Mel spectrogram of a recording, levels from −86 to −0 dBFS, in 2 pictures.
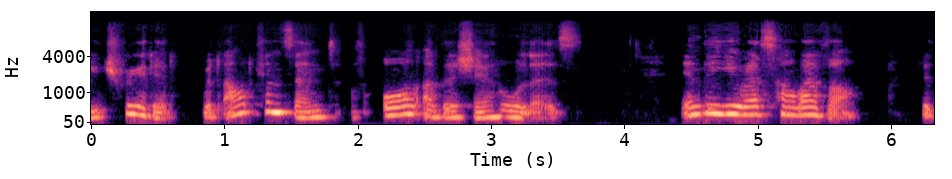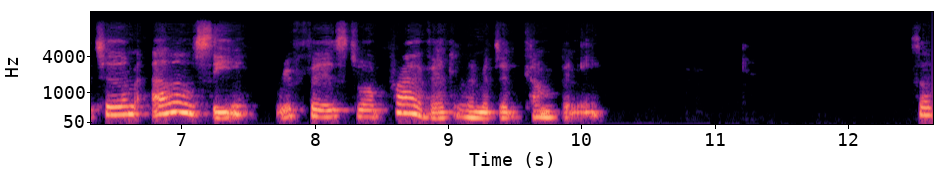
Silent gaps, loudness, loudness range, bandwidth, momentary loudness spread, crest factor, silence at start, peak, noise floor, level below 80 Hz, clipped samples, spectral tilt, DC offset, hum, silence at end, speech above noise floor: none; -21 LUFS; 5 LU; 11.5 kHz; 14 LU; 18 dB; 0 s; -4 dBFS; -84 dBFS; -58 dBFS; under 0.1%; -6 dB/octave; under 0.1%; none; 0 s; 63 dB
